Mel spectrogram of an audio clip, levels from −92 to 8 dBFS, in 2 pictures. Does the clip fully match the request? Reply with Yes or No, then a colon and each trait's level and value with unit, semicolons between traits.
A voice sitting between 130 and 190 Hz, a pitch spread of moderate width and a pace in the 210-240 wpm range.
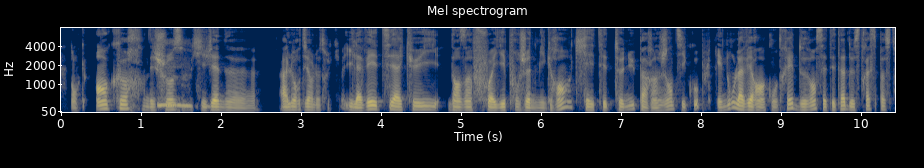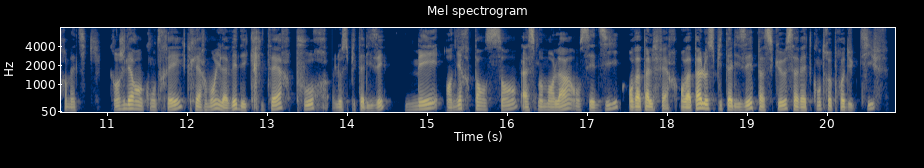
No: low, 105 Hz; average, 3.9 semitones; average, 215 wpm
